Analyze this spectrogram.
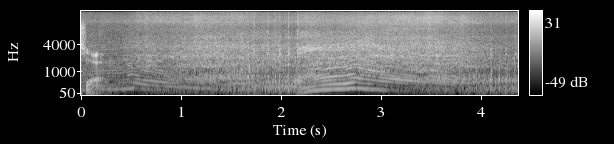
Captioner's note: chainsaw revving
